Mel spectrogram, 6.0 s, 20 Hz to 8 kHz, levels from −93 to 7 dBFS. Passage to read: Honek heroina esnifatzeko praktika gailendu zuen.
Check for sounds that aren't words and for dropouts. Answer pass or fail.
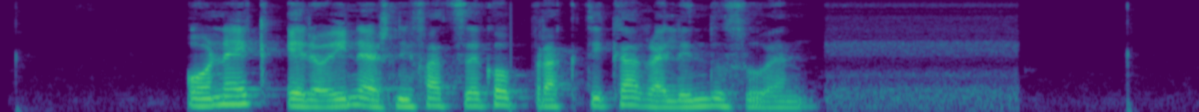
pass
